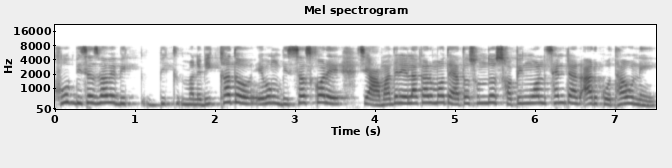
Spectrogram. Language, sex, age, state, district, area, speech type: Bengali, female, 45-60, West Bengal, Nadia, rural, spontaneous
